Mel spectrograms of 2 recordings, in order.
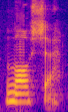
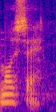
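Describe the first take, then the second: First: The word is said slowly. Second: The word is said quickly.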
